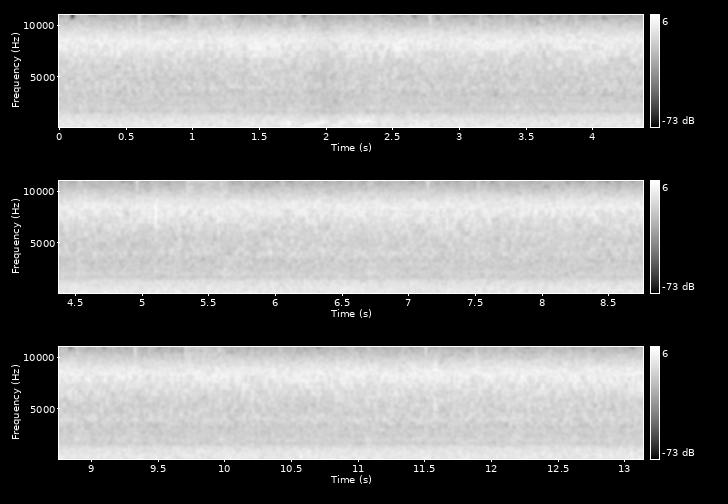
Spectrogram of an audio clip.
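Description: A river rushes loudly over rocks nearby.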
